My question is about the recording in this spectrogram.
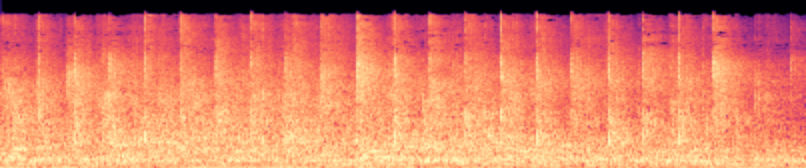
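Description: A congregation clapping in unison, steady rhythmic claps about three a second, which stop shortly before the end.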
